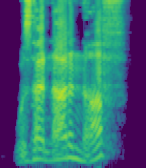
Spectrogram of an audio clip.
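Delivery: loud, fierce, pressing tone. A man answers a woman who wants the other two wishes, demanding fiercely. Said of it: "He demanded fiercely".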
